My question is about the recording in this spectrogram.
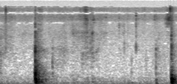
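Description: A single sharp knock of a clear acrylic stamp block against a hard surface, about half a second in, in a stamping session.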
